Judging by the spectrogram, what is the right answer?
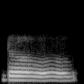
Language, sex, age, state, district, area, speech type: Hindi, female, 60+, Uttar Pradesh, Sitapur, rural, conversation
